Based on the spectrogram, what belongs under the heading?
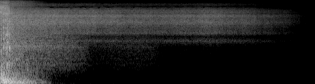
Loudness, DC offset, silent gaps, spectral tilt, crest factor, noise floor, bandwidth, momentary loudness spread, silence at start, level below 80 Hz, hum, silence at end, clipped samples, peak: -23 LUFS; under 0.1%; none; -2.5 dB/octave; 24 dB; -48 dBFS; over 20 kHz; 16 LU; 0 s; -38 dBFS; none; 0.35 s; under 0.1%; 0 dBFS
